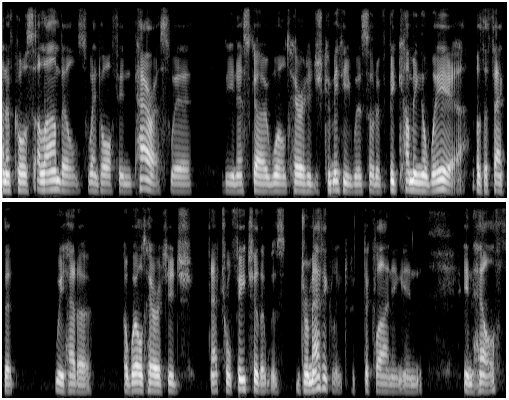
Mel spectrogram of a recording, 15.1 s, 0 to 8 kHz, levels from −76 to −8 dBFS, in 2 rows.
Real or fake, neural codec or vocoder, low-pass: real; none; 7.2 kHz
